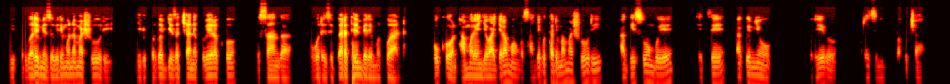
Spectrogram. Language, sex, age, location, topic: Kinyarwanda, male, 36-49, Musanze, government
